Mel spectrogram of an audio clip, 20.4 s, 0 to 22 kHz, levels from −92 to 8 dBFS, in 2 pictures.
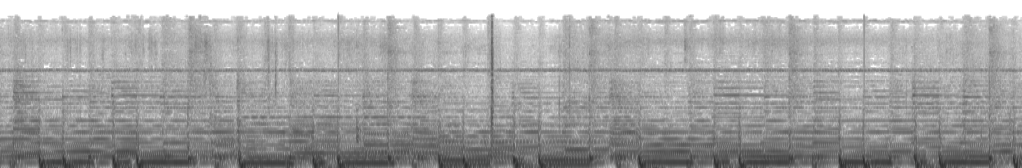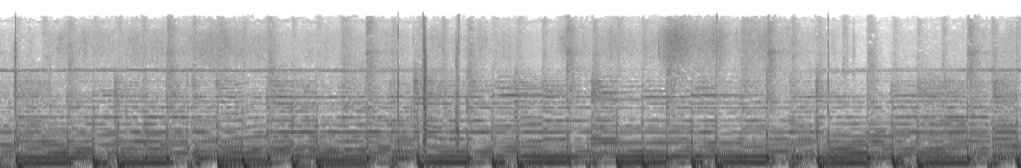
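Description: Integer overflow produces sharp cracks at 3.38, 4.91, 8.64 and 10.38 s, a longer stretch from 14.20 to 14.81 s, and single cracks at 17.39 and 18.50 s. Peaks that exceed the integer limit wrap around to the opposite extreme instead of being held there. The worst are at 4.91 s (about 8 dB over) and 18.50 s (about 10 dB over). Clipping flattens a peak and sounds fuzzy. Overflow flips the waveform across the full range, so each crack is violent and abrupt.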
